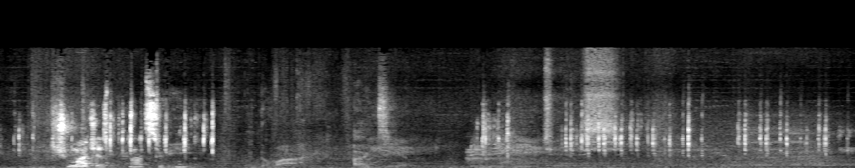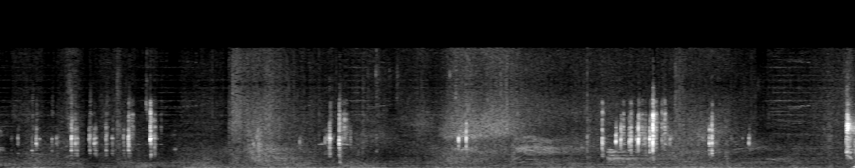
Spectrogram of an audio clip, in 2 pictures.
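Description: Magic spells crackle and whoosh amid the clash of a battle.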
